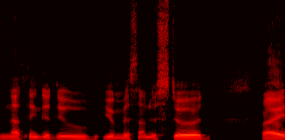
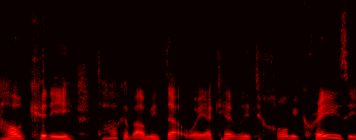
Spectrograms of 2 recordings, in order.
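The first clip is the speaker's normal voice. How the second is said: high, crushed, wounded, devastated disbelief; 6 semitones higher than usual. Retelling a woman's reaction after overhearing a phone call, mock-devastated. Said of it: "just devastated".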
